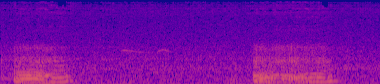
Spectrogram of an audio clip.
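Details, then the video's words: Three-month-old Shih Tzu puppy snoring indoors: two low, droning snores under a second long, about two and a half seconds apart, with quiet breathing between them. "SHIH TZU roncando"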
